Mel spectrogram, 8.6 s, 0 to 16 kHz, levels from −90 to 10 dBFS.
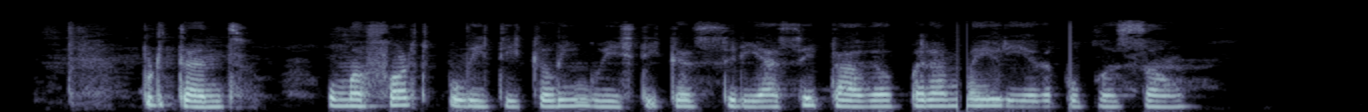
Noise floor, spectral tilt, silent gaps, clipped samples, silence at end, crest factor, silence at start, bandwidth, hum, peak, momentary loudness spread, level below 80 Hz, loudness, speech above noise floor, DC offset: -89 dBFS; -7.5 dB/octave; none; under 0.1%; 1.1 s; 18 dB; 0.45 s; 7.6 kHz; none; -2 dBFS; 8 LU; -62 dBFS; -20 LUFS; 71 dB; under 0.1%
